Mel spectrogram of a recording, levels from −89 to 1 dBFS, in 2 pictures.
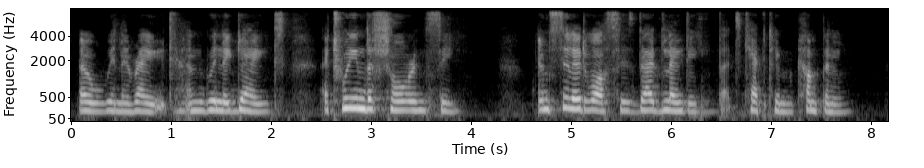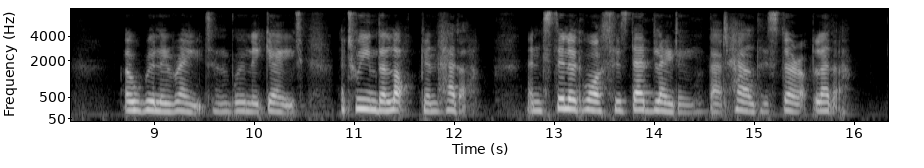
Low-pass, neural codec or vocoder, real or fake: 7.2 kHz; codec, 44.1 kHz, 3.4 kbps, Pupu-Codec; fake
